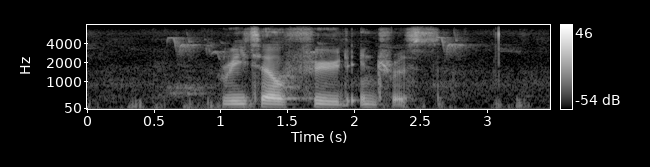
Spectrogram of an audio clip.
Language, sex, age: English, male, 22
